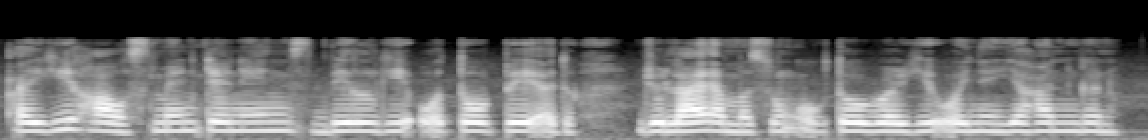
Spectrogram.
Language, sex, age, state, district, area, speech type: Manipuri, female, 18-30, Manipur, Kakching, rural, read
